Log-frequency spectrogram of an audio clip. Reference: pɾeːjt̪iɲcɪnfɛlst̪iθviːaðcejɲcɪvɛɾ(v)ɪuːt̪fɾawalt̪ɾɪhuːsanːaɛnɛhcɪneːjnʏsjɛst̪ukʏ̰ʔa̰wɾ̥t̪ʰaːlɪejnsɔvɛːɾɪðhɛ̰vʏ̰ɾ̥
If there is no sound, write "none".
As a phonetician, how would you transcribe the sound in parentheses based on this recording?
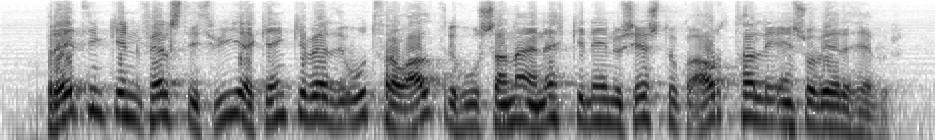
ð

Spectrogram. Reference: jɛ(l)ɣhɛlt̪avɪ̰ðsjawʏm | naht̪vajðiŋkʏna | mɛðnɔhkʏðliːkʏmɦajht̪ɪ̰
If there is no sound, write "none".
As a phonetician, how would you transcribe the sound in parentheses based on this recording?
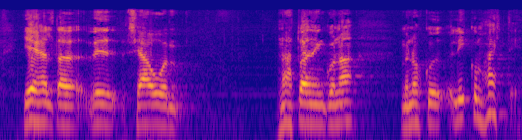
none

